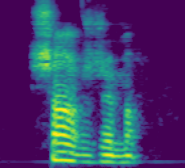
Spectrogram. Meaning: plural of chargement
- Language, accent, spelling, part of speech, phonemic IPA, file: French, Canada, chargements, noun, /ʃaʁ.ʒə.mɑ̃/, LL-Q150 (fra)-chargements.wav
